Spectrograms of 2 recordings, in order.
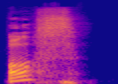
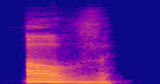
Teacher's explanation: two prepositions when there's a double F o double F off there's no vibration in the throat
